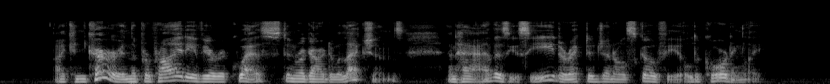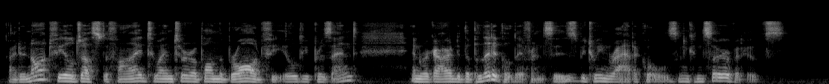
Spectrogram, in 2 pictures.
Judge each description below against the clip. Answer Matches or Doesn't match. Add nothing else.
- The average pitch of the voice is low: Matches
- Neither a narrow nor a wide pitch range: Doesn't match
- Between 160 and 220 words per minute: Matches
